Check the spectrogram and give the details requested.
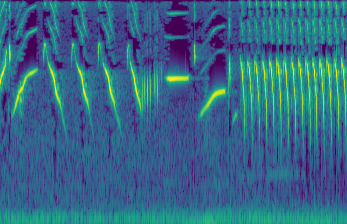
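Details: Singing Belgian canary, a recording used to warm up canaries. A series of falling slurred notes leads to a steady held whistle and an upswept whistle, then a rapid, even rolling trill.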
